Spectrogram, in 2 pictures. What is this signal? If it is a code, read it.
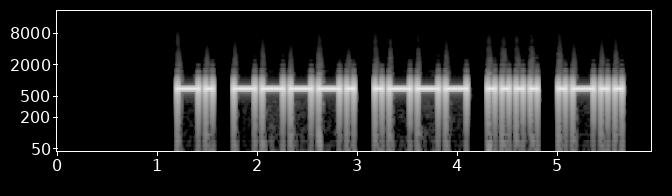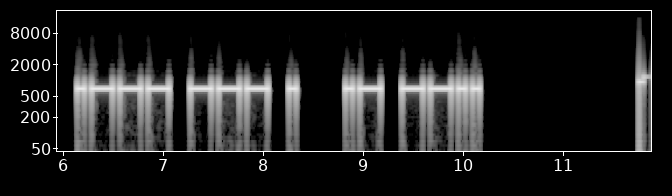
Morse code, heard as a keyed tone, about 17 wpm, 700 Hz. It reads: N9JHL JOE AZ
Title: K1USN SST QSO Practice - 17wpm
